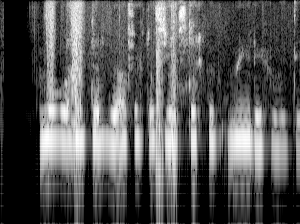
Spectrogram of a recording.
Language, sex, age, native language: Icelandic, male, 11, Polish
